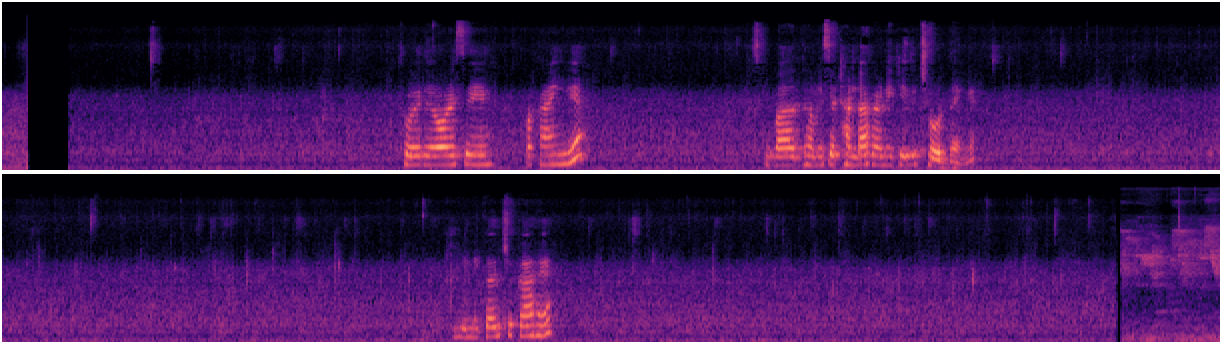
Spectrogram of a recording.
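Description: Ghee sizzles and bubbles as it simmers in a pan.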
